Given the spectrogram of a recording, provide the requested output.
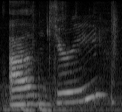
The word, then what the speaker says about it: Audry: But this wig is in the style Audry. Yeah, that's how you pronounce that.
